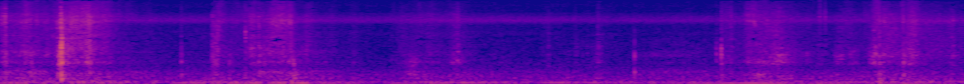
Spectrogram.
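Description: Pages of a paperback guidebook being turned and handled: faint, scattered paper rustles and light finger taps over a faint steady low hum.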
